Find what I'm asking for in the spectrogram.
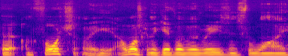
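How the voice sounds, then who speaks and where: On a very clean recording with a silent background, a man with an English accent speaks fairly quickly in a dark, mellow tone. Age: 50s. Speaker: knife collector YouTuber. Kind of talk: casual monologue to camera. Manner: halting.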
